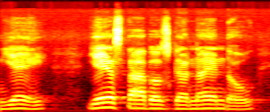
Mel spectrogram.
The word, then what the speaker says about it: ya: It's not ya, it's actually saying yay.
